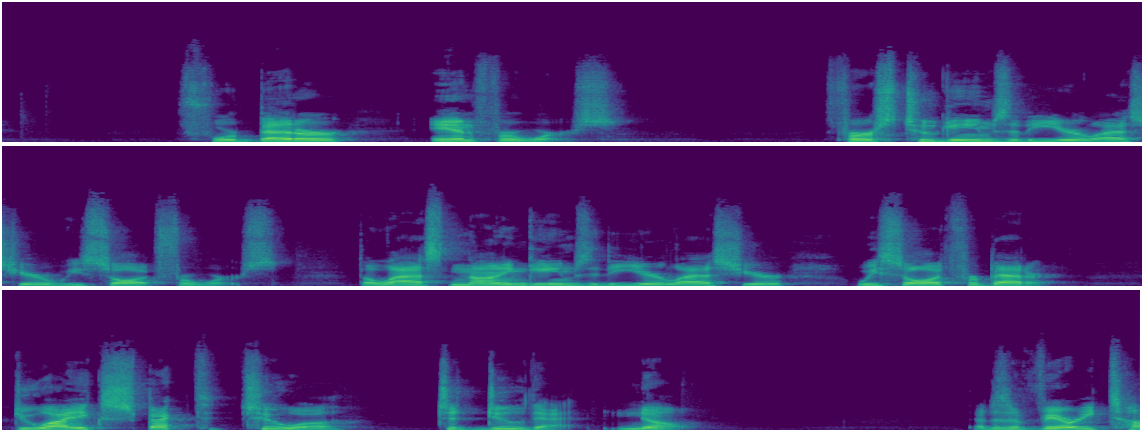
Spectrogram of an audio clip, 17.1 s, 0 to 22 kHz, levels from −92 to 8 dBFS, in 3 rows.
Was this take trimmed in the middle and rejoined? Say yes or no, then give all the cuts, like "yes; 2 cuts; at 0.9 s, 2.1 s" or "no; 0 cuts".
yes; 1 cut; at 11.4 s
